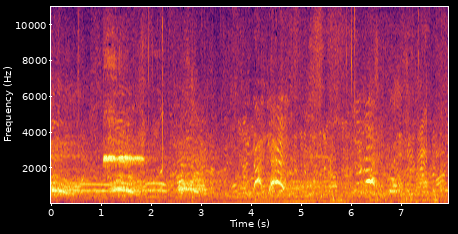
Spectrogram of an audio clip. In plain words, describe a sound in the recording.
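Spectators cheer and shout from the sideline.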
